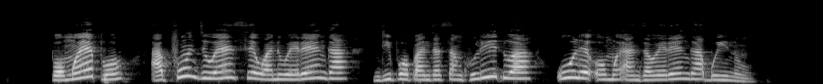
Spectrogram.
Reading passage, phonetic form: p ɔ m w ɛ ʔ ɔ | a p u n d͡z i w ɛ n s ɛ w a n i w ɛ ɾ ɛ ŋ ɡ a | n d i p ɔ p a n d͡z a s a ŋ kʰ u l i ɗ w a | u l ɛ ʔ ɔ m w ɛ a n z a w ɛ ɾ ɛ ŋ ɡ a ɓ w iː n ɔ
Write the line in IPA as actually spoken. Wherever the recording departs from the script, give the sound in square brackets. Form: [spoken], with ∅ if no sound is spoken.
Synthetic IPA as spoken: p ɔ m w ɛ [p] ɔ | a [p͡f] u n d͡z i w ɛ n s ɛ w a n i w ɛ ɾ ɛ ŋ ɡ a | n d i p ɔ p a n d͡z a s a ŋ kʰ u l i ɗ w a | u l ɛ ʔ ɔ m w ɛ a n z a w ɛ ɾ ɛ ŋ ɡ a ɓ w iː n ɔ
